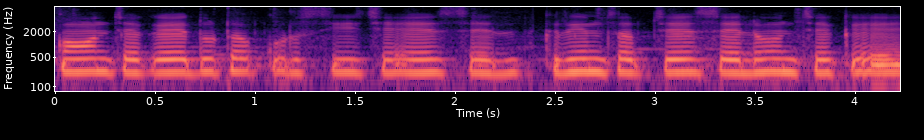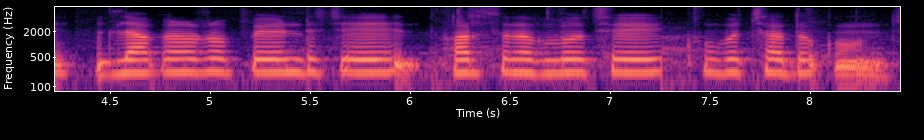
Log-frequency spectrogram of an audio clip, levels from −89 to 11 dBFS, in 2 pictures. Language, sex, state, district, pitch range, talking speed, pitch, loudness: Angika, female, Bihar, Bhagalpur, 220-230 Hz, 135 wpm, 225 Hz, -19 LUFS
